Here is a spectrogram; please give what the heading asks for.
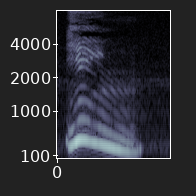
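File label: "ying", Mandarin Chinese, tone 4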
